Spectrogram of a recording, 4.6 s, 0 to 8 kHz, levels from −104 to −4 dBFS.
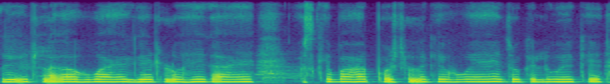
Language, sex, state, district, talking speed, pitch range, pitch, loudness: Hindi, female, Punjab, Kapurthala, 220 wpm, 225-235 Hz, 230 Hz, -13 LUFS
